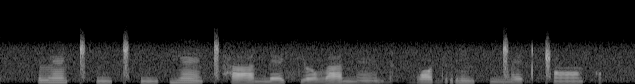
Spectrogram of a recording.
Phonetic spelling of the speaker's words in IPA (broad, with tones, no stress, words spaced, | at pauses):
lɛ̃˦ǁʰĩ˨ ǁʰĩ˨ kjɛ̃˦˨ǁʰa˨ nɛ˨sʲɔ˨βa˦nɛ̃˨d | bɔ˦drĩ˦˨kŋ͡ǁɛ˨dǁɔ̃˦k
